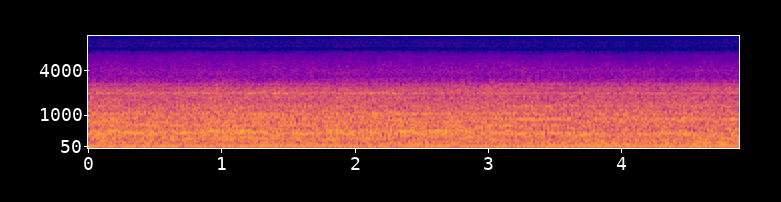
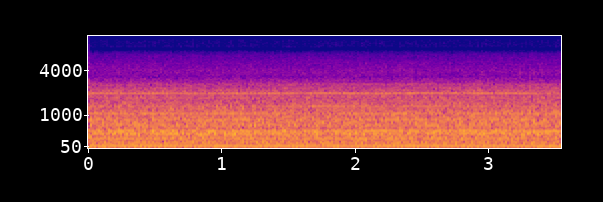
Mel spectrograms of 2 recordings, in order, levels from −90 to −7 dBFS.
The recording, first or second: second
